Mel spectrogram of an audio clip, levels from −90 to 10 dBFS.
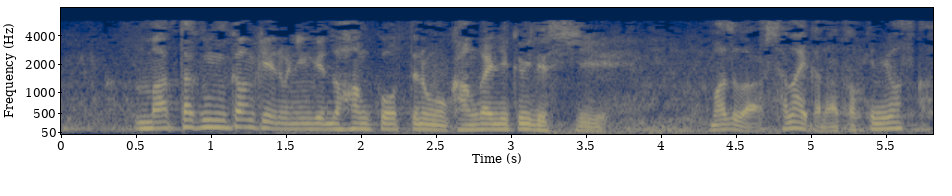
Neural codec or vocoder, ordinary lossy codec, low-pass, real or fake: codec, 16 kHz, 4 kbps, X-Codec, HuBERT features, trained on LibriSpeech; MP3, 24 kbps; 7.2 kHz; fake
